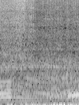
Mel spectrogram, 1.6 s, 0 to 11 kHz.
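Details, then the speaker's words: 1966 Harley-Davidson Aermacchi M50S two-stroke: engine pitch rises quickly under throttle without matching pull when shifting gears, flaring whine; clutch slip. "they want to slip when you shift gears if you give it gas"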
